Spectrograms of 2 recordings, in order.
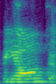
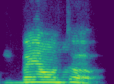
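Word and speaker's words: Bianco: So just because a man like Bianca, Am I saying his name right? I say it wrong. Biano. Biano.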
